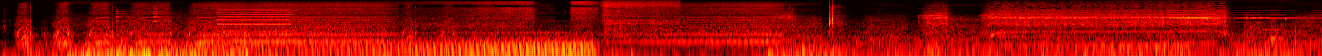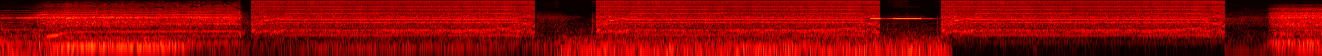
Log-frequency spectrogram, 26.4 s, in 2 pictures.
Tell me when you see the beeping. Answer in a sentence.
You can hear the beeping from 1.1 to 3.1 s, from 11.6 to 14.1 s and from 21.9 to 22.6 s.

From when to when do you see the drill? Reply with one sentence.
The drill can be heard from 0.0 to 26.3 s.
